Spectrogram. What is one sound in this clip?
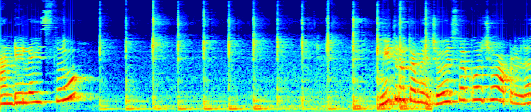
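A metal pestle pounds in a metal mortar with quick, ringing knocks.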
